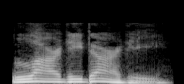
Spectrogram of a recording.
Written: lardy-dardy

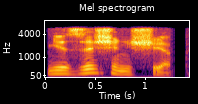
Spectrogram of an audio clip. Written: musicianship

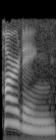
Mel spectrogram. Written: Harding

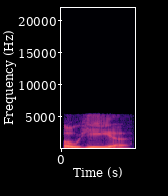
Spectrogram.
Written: ohia

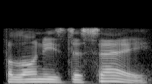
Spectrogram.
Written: felones-de-se

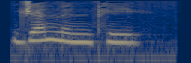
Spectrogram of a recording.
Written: jenminpi

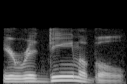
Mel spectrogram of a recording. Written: irredeemable

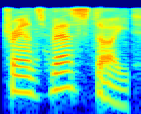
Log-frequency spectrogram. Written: transvestite

